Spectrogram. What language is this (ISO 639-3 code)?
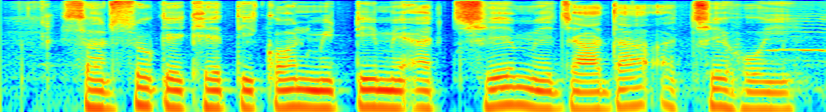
mag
